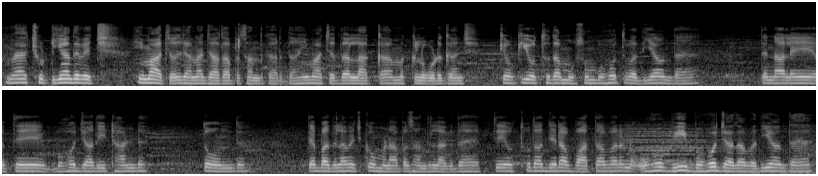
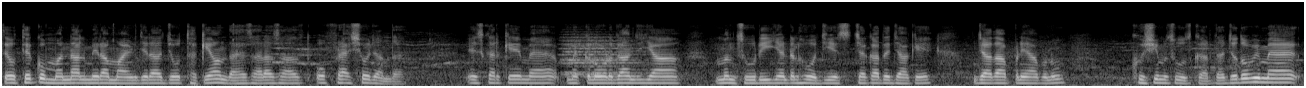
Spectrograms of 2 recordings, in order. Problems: none marked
